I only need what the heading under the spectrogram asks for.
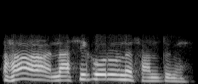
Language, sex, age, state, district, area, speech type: Marathi, male, 30-45, Maharashtra, Washim, urban, conversation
